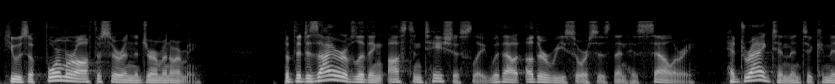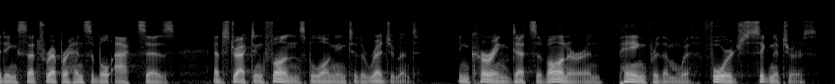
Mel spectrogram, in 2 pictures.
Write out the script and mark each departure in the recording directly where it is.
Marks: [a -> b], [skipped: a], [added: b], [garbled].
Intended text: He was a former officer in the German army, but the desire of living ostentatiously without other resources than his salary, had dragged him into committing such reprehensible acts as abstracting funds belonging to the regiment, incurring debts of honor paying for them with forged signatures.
He was a former officer in the German army, but the desire of living ostentatiously without other resources than his salary, had dragged him into committing such reprehensible acts as abstracting funds belonging to the regiment, incurring debts of honor [added: and] paying for them with forged signatures.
